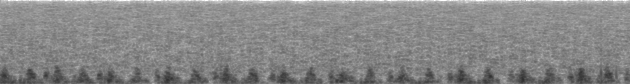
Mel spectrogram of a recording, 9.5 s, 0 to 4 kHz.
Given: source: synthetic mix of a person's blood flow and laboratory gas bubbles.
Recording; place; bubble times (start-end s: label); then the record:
Doppler ultrasound of blood flow; precordium
9.01-9.05 s: bubbles
9.22-9.29 s: bubbles
From the record:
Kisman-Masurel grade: 111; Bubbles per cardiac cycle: 1 to 2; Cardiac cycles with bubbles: 1 to 10%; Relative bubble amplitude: barely perceptible (0.100 to 0.250); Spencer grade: 1 (occasional bubble signal discernible with the cardiac motion signal, with majority of cardiac periods free of bubbles); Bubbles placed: only in the low amplitude regions of the cardiac cycle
